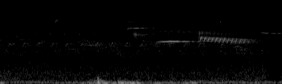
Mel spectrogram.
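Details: Eastern Towhee, heard in a backyard, sings its "drink your tea" song: a couple of clear, high notes followed by a quick, buzzy trill, over low rumbling background noise.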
